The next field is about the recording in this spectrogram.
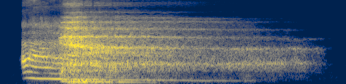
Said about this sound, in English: All right, take a deep breath in.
